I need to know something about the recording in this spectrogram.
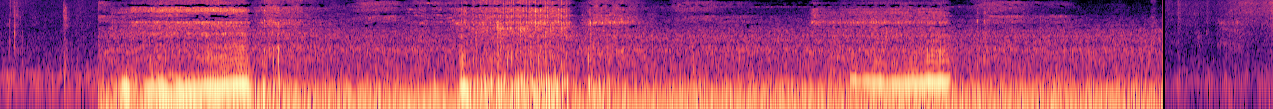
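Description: A sleeping bulldog snores.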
